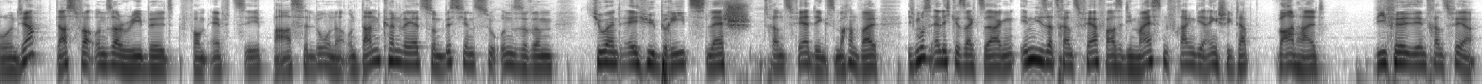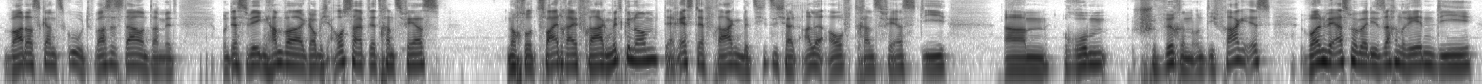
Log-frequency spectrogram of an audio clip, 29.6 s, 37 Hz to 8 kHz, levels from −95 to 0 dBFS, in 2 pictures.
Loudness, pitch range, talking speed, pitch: -20 LUFS, 110-135 Hz, 190 wpm, 120 Hz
